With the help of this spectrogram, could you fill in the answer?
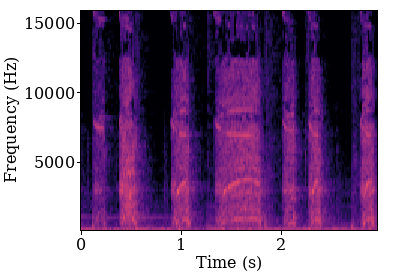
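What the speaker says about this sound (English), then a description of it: "And then we're gonna use the drill, switch it to screw it tight." A power drill drives screws into an electrical outlet box during a USB outlet install, whirring in several short bursts with brief pauses between them, close and fairly loud, no speech.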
